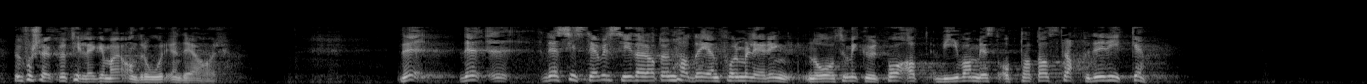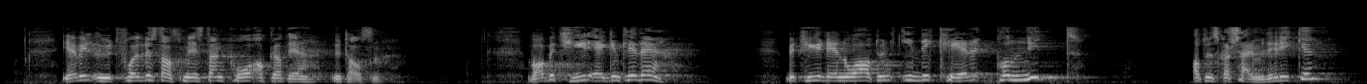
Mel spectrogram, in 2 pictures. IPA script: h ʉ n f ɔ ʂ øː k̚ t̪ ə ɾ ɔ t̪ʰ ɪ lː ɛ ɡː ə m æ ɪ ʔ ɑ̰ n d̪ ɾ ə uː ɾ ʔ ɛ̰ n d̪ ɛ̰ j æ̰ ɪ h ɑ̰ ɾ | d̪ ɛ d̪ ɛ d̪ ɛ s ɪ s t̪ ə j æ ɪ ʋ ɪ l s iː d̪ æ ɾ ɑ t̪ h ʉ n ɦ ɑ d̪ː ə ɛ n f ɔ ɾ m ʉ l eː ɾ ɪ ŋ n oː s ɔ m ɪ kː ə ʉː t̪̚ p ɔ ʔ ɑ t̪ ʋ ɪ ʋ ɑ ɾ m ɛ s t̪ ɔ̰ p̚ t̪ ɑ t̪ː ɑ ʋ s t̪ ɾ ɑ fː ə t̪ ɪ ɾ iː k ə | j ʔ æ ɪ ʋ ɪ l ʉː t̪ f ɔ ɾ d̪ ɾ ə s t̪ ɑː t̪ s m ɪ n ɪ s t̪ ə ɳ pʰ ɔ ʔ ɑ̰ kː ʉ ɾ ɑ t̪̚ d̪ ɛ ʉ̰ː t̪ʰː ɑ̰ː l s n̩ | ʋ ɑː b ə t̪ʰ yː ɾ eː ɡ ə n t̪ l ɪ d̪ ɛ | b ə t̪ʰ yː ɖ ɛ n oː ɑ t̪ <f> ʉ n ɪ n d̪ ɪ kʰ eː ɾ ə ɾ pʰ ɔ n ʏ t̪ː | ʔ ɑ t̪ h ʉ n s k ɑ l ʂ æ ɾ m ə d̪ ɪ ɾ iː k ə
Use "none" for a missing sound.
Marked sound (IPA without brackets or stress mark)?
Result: h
